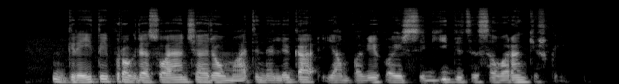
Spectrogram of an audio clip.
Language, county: Lithuanian, Kaunas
